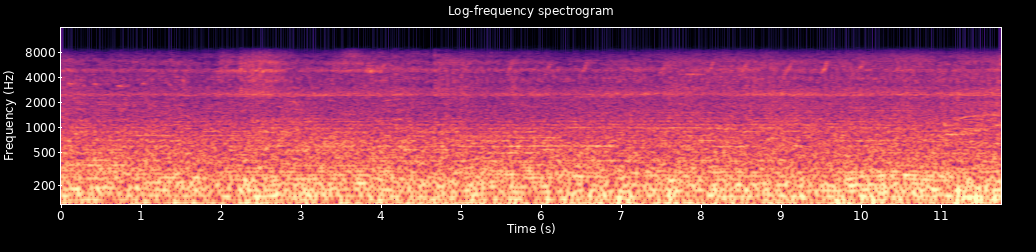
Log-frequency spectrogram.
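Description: Steady low rumble of distant city traffic, with a few faint high thin tones held steady above it.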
